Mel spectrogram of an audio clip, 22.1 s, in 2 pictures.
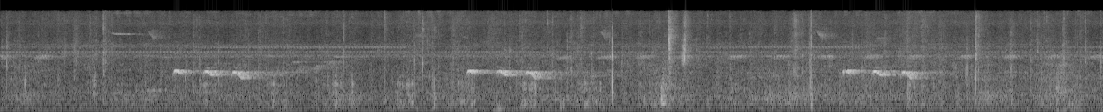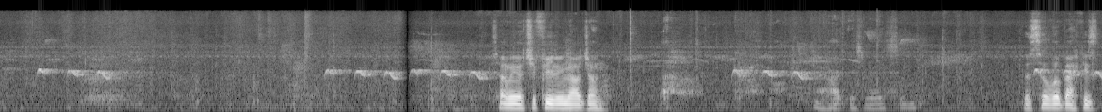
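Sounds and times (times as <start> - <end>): bird singing descending notes: 14.2 - 16.4.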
